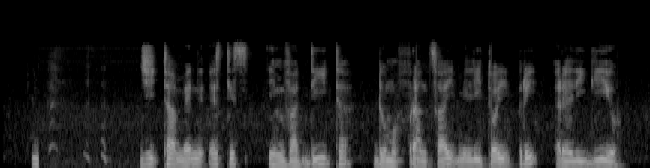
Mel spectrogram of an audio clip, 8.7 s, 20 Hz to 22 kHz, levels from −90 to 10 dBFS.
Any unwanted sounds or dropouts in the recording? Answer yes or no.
yes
